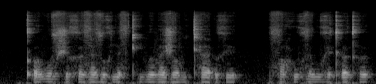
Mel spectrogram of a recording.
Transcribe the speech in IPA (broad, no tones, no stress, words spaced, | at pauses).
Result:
kʼʌ βʊzʃə xɜzæzʊx nɛskʰiβə βæʒʌβi kʰæʔəx ɪ | sɑhuxzəβu ɣɛkʼɜkʰə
